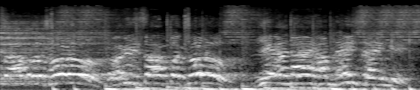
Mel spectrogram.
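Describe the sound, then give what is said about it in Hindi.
A crowd of thousands gathered outside the royal court of the King of Kashi roars and shouts continuously, many overlapping voices yelling and bellowing in a loud, agitated din with swelling rises and a few sharp thumps underneath, the crowd hailing Sant Kabir. “ये कैसा शोर है काशी नरेश? हुजूर, दरबार के बाहर हजारों की भीड़ खड़ी है, ऐसा लगता है रियाया उग्र हो उठी है, कहीं बगावत ना करते।”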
